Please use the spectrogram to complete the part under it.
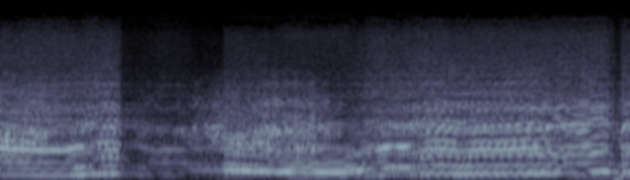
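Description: A racing car engine roars, dropping in pitch as it slows for a bend and then revving up again.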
